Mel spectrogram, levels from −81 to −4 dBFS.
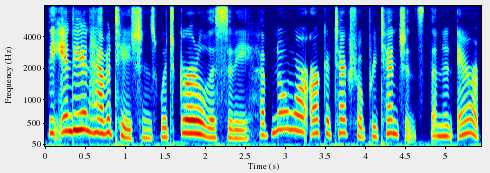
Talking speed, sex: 175 wpm, female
